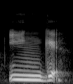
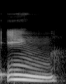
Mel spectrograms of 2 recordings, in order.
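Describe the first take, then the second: First: It finishes with a hard g sound. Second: It finishes in a nasal, no g. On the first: The speaker calls it wrong. "You never hear a native speaker saying ing" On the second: The speaker calls it right. "They say ing"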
